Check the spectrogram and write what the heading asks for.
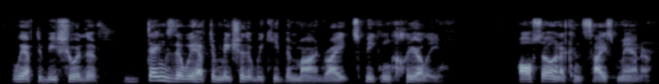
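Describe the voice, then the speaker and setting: A middle-aged man lecturing an online safety course at a brisk, self-confessed fast pace. He keeps checking in with his listeners, voice sitting mid-range. The recording is dry and close, with no room sound. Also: medium pitch, darkish tone, no echo. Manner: says he talks fast, tags lines with "right?" and "okay?". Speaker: safety trainer.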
